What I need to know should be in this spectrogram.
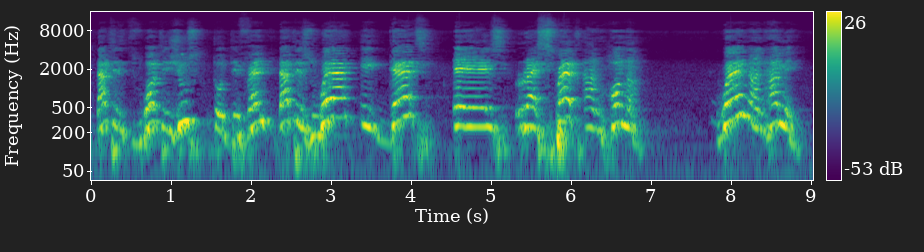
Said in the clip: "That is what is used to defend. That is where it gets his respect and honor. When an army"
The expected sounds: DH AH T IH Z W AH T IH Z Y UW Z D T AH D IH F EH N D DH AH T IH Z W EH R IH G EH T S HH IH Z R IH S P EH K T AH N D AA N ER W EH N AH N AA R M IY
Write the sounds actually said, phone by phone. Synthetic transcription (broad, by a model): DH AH T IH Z W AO T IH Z Y UW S T AH D IH F EH N D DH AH T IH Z W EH IH G EH T S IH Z R IH S P EH K T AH N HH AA N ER W EH N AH N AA M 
